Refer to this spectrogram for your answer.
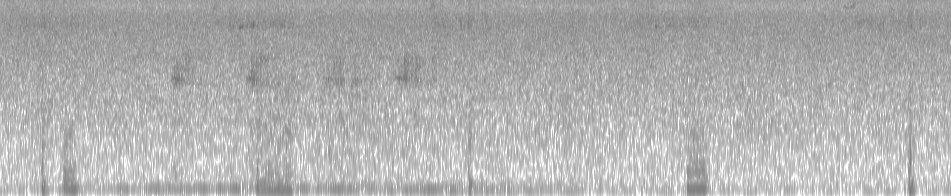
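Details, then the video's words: Kitty, a fat old male house cat, sleeping and dreaming. Low buzzing snores drag on, broken by soft clicks and a few irregular short snorts, with a quiet indoor background. "My Old Fat Cat Snoring"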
